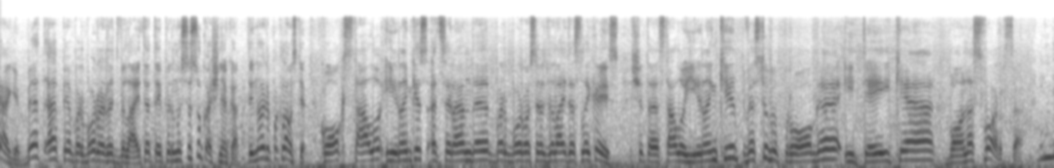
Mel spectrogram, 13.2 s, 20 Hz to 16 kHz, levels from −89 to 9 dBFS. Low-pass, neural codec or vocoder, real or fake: 10.8 kHz; none; real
